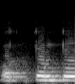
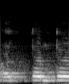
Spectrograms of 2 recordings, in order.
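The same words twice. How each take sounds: The two takes are said the same way.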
